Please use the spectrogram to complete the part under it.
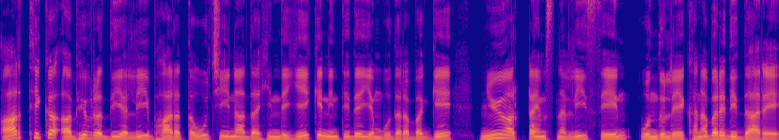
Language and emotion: Kannada, neutral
